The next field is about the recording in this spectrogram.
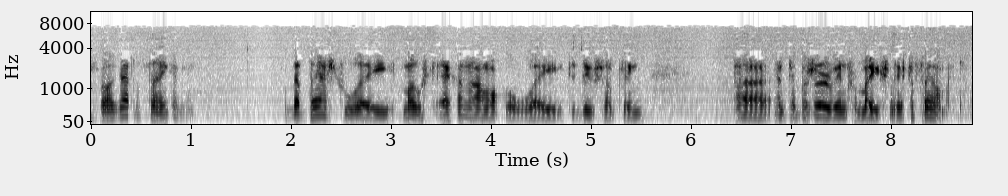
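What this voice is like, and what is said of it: Hillbilly Southern US accent. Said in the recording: “my hillbilly accent”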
